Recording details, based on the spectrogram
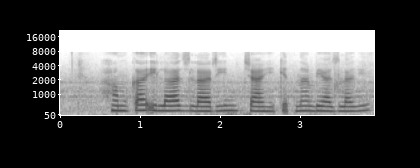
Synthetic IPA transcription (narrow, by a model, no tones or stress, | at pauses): hɐmkaʔɪlaːd͡ʒlaːɾiːnt͡ʃaːɦẽkɪt̪nabʱjaːd͡ʒləɡeː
